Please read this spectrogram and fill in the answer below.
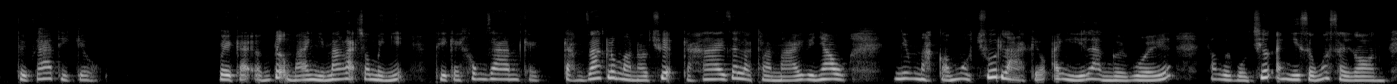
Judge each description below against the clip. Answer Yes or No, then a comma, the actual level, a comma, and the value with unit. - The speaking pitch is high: Yes, high, 220 Hz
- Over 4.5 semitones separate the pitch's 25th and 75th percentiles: No, average, 4.0 semitones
